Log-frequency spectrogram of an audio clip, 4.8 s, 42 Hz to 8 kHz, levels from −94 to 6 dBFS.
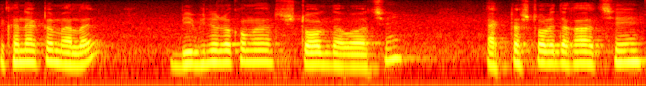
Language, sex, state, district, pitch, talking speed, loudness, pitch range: Bengali, male, West Bengal, Purulia, 180 Hz, 160 wpm, -17 LUFS, 165-185 Hz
